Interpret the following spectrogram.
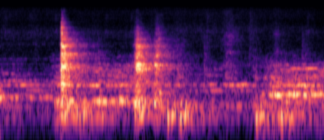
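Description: Gym background music playing steadily, with two sudden loud knocks about a second apart near the start, from a weighted push sled being driven across a rubber gym floor.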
